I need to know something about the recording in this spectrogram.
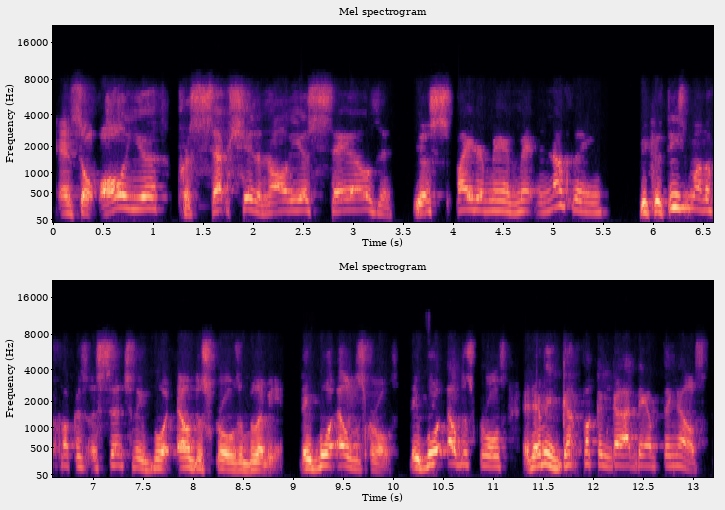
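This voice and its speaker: Gravelly man ranting on a gaming podcast. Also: sits high, animated, normal speed, mellow, highs cut off. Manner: heated, ranting, mocking impressions. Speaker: podcast co-host. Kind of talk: casual profane gaming talk.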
